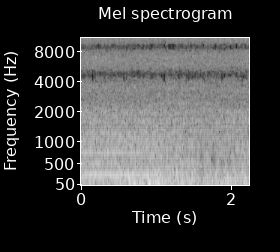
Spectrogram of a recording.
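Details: Jeep Cherokee XJ 4.0 after its noise was diagnosed and fixed: steady, even idle with a smooth low hum and no squeal or chirp from the belt; engine and belt drive running normally.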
